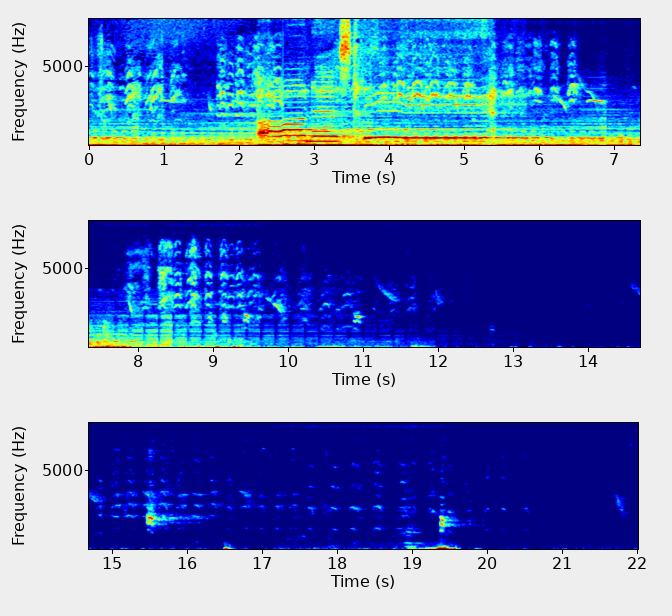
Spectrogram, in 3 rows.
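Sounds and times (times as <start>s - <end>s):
birds chirping and calling: 0.0s - 3.2s, 3.8s - 13.3s, 14.4s - 20.8s
background music: 0.0s - 12.4s.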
